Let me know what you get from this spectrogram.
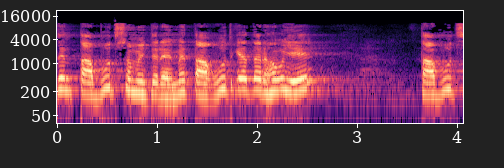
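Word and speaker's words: طاغوت: ایک مجلس میں تاغوت, 10 دن تاغوت پر مجلس پڑی, تاغوت غین کے ساتھ.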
